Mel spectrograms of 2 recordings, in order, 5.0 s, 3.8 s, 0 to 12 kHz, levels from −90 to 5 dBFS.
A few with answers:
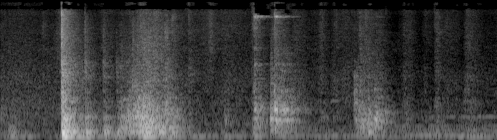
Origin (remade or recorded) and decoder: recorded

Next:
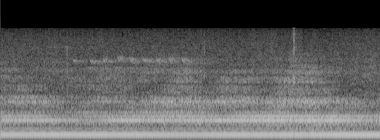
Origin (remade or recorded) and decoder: recorded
